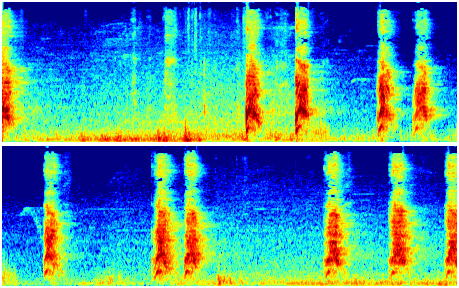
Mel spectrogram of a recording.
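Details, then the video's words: Barking at a new artichoke plant, Piper the French Bulldog lets out about a dozen short sharp barks, some doubled, spaced roughly a second apart, with low background rumble. "PIPER takes on the new ARTICHOKE PLANT"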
